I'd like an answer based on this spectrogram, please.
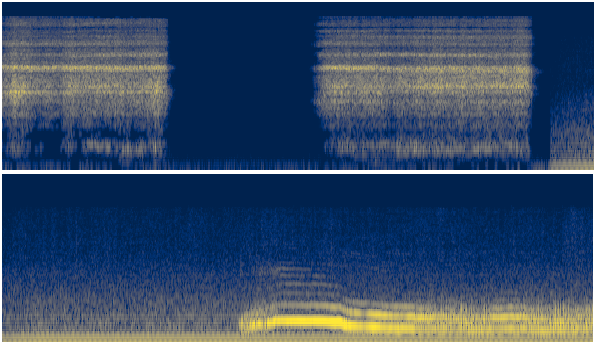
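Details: Angry cat hissing in two long, harsh, breathy bursts separated by a silent gap, then after a pause letting out a short, wavering, whining yowl that dips and rises, over a faint steady hum.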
